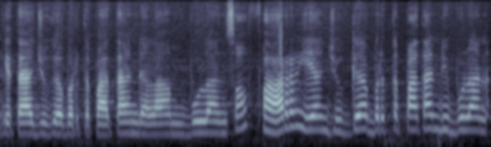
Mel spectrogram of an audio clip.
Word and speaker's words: Safar: Bacanya kita safar atau seperti apa sih Gus sebenarnya ini ya secara bahasa terlebih dahulu. Monggo Gus. Baik, bismillahirrahmanirrahim. Ya, yang benar adalah safar. Safar ya, berbeda dengan safar.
